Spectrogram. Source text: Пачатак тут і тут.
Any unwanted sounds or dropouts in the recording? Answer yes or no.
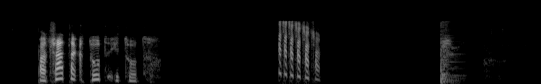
yes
